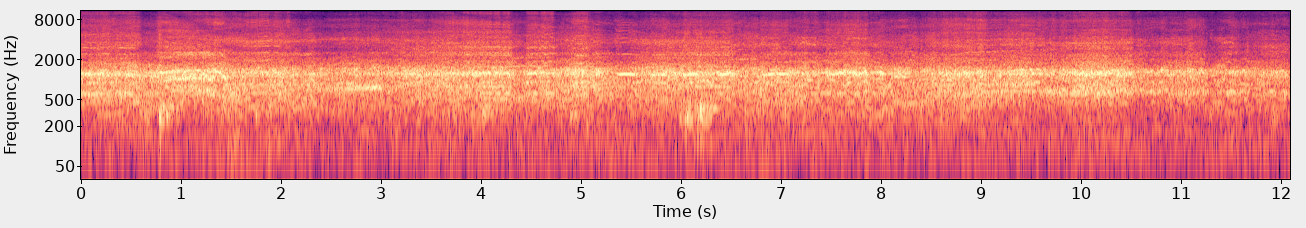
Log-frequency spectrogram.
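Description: A flock of white layer hens calling and clucking continuously in a busy overlapping chatter, with a few faint scrapes and clicks.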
